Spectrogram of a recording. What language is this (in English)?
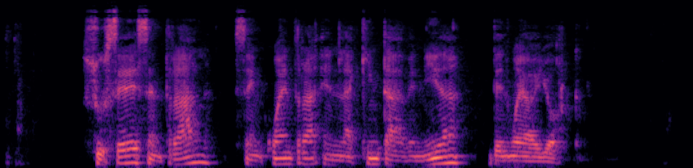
Spanish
